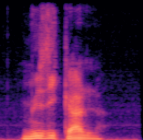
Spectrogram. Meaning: 1. music, musical 2. melodious (pleasing to the ear; sounding agreeably)
- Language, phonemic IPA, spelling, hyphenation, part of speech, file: French, /my.zi.kal/, musical, mu‧si‧cal, adjective, Fr-musical.ogg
